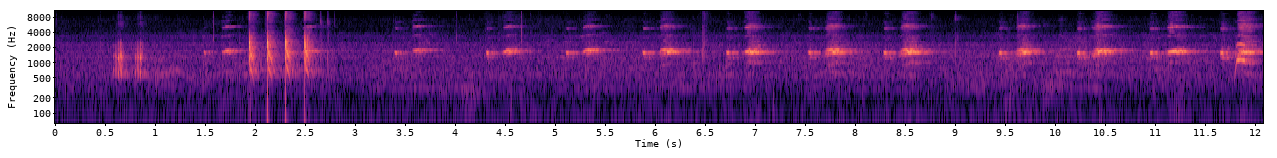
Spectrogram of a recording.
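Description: A bird calling: a quick burst of about four sharp calls about two seconds in, then a steady series of short chirps, one or two a second.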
